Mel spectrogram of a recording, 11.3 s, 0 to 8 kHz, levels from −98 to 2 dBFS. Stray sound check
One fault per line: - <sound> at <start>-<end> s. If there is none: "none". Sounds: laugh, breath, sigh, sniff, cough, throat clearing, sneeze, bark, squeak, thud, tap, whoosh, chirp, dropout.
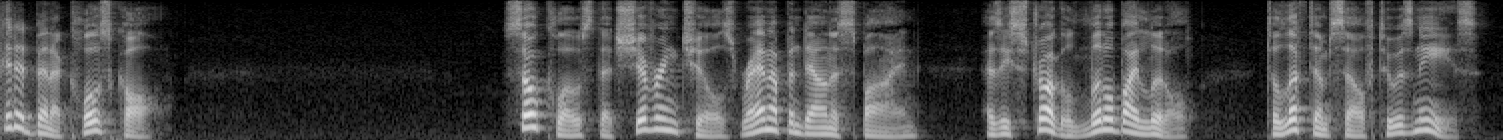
none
